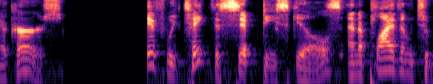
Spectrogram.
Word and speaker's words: SIPDE: Well, I pronounce it SIPD, but you can say it however you want.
